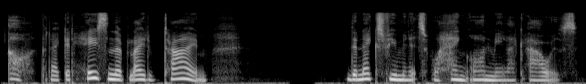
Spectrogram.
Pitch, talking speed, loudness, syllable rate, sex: 215 Hz, 185 wpm, -19 LUFS, 5.3 syllables/s, female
